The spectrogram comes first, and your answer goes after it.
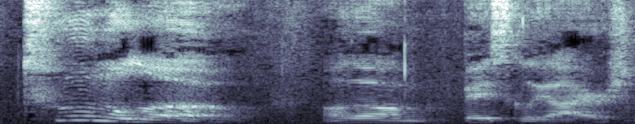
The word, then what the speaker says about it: Tumolo: Tumolo.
